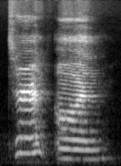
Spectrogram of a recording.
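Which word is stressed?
turn. The stress falls on the first word. To betray or attack someone. "The stress is on the turn, and then we relax when we say on"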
